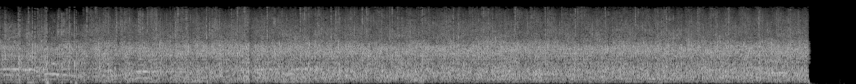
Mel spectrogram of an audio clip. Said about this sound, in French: J'ai laissé les applaudissements à la fin parce que je trouvais les applaudissements malaisants.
